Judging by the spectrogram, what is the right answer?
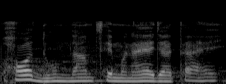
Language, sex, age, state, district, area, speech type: Urdu, male, 30-45, Uttar Pradesh, Shahjahanpur, rural, spontaneous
